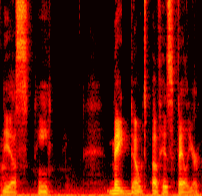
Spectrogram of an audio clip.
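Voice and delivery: low, soft, disappointed tone. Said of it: "Oh, you sound so disappointed".

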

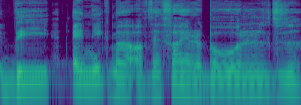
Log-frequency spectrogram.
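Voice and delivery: words given a Russian accent. Asked by a co-host to say the title in a Russian accent: Russian accent. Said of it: "Say it in your Russian accent".

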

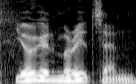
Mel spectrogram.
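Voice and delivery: fake German accent. Introducing a guest from Denmark, saying his name in a put-on German accent. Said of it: "I said it with a German accent".

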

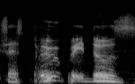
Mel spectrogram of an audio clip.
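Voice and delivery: put-on Scottish accent. Joking about Shrek's bed, speaking in a Shrek Scottish accent. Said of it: "I appreciate your Mike Myers Shrek Scottish accent".

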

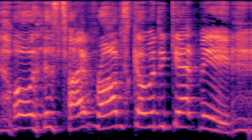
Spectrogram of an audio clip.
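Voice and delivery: mock very high-pitched, shrill, desperate scream. Joking about a game's AI, acting out the captain's cries: imitating Captain Keyes screaming. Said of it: "has just been screaming like".

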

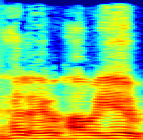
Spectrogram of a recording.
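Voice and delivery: posh, proper, well-spoken, polished voice. Retelling how the actor greeted people off set: imitating a well-spoken actor. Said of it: "he's very well spoken".

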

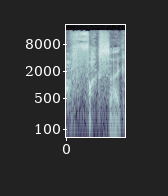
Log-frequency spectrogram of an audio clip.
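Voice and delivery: mutter under breath. Speaker retells reacting to a radio pregame mention of the referee, muttering under breath. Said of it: "under my breath".

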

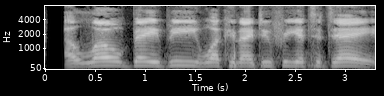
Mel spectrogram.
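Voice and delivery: smiling, grinning voice. Speaker voices a character who smiles and greets a player; smiling greeting. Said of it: "he smiles and goes".

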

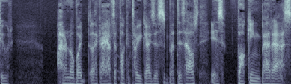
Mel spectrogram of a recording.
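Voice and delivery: very quiet, low, hushed whisper close to the mic. Retelling a man whispering to the guys: imitating someone whispering. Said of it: "he starts whispering into Mike".

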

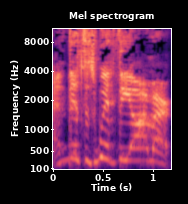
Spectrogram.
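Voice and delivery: very high, acted, in-character yell. Doing one push-up in armor, yelling in character. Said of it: "I'm yelling".

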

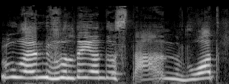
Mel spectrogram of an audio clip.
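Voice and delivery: put-on, very high, loud, fake Russian accent. Joking about Americans with a put-on foreign accent that sounds Russian. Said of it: "that's Russian".

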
